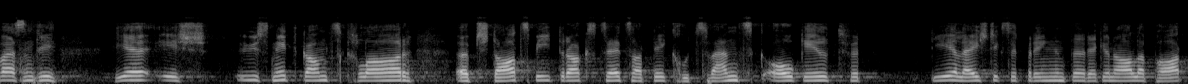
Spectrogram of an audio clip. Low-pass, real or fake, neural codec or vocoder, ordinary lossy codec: 7.2 kHz; real; none; Opus, 16 kbps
